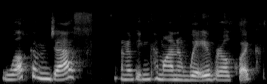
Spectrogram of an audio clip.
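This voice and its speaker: Gravelly-voiced woman hosting over a video call. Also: on the high side, fast talker, a little mellow. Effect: heard over a video call. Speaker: event host. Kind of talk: hosting a pitch event.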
